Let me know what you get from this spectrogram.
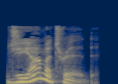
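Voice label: "geometrid", British English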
